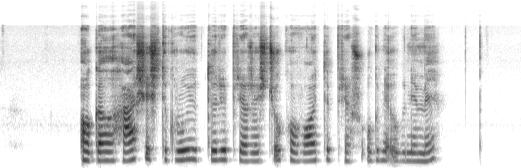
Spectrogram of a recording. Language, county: Lithuanian, Vilnius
